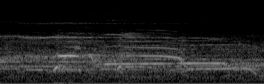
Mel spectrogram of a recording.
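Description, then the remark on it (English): A woman's high voice screams out a song request from a concert crowd, a few drawn-out shouts rising over a steady wash of crowd noise and cheering. “we get a young lady in the crowd who's screaming out for … before … hits”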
